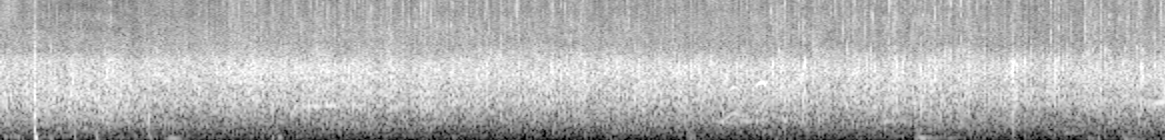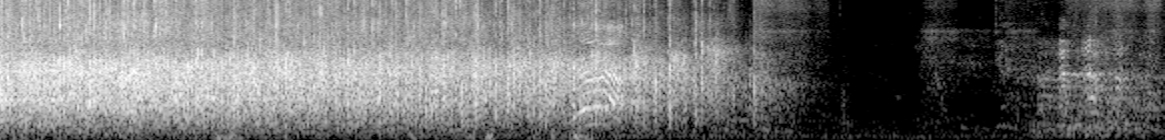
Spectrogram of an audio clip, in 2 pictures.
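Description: Large audience applauding steadily for about fourteen seconds, then dying away to near silence.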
